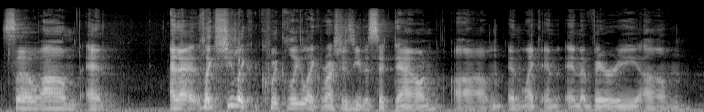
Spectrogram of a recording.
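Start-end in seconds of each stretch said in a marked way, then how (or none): none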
